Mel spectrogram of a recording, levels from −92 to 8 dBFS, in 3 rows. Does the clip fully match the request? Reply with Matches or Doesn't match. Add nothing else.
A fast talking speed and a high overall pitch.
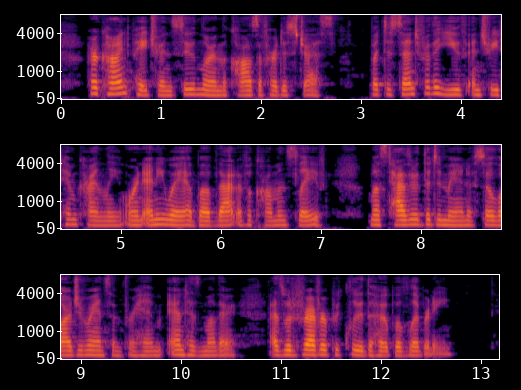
Doesn't match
